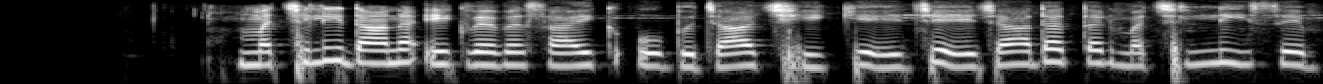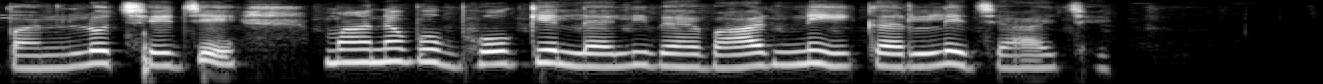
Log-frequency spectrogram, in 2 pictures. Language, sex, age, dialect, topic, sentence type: Maithili, female, 41-45, Angika, agriculture, statement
